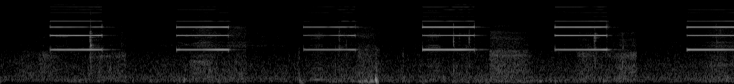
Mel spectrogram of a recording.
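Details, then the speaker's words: 2004 Yamaha F225 outboard powerhead rebuild, digital torque wrench tightening bolts in sequence to 10 then 20 ft-lb: six short high beeps about a second apart as each bolt reaches set torque. "So we've got everything to set in place, now it's time to break out the torque wrench. We're going to follow the sequence, take it to ten foot-pounds, come back do the same sequence again at 20 foot-pounds."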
